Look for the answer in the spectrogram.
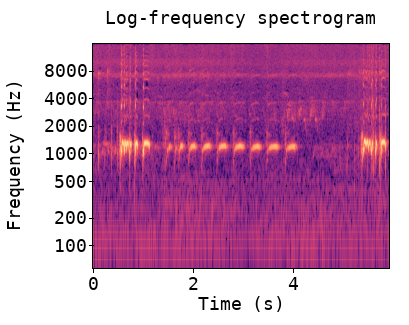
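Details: Local zebra dove with a crystal, small voice, singing to lure rival doves: a loud rolling burst, then a string of eight gentler hoots spaced about a third of a second apart, ending in another rolling burst.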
